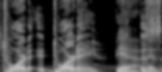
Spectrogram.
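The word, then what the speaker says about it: Duterte: It's Duarte. Yeah. Is his name. It's pronounced Filipinas, Ben.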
